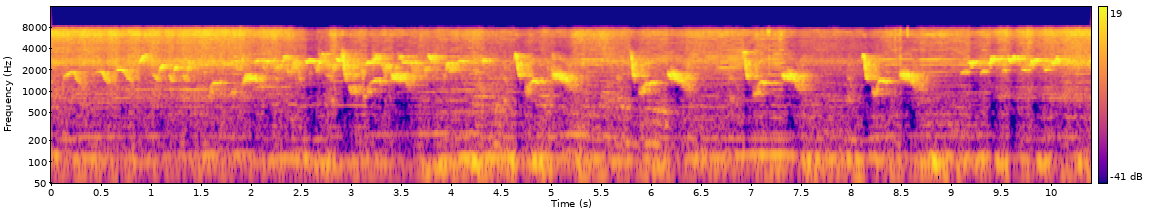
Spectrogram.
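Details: Lively white-rumped shama singing, meant to train other shamas: a dense, continuous stream of varied short whistles and chirps, jumbled and fast, over a steady background hiss.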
